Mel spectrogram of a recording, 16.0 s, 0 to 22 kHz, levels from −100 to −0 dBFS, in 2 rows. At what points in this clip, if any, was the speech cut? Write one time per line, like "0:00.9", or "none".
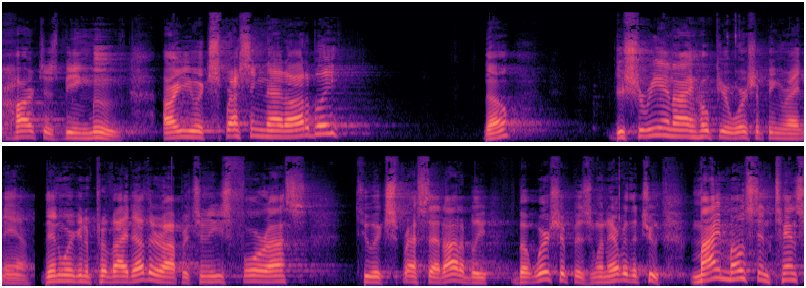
0:08.3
